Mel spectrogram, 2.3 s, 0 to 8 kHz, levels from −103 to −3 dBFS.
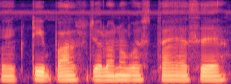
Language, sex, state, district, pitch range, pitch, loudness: Bengali, male, Assam, Hailakandi, 105-110 Hz, 105 Hz, -18 LUFS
